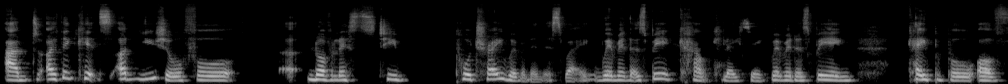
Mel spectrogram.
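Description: A woman's voice: medium pitch, measured pace, husky. A woman co-hosting a podcast in a casual book discussion, talking in an emphatic, opinionated and articulate way.

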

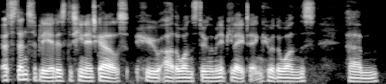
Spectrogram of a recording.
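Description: A man's voice: low-pitched, level tone, normal speed, no room sound. A man co-hosting a casual book discussion, thinking aloud hesitantly and often rephrasing himself. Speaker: book podcast host.

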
